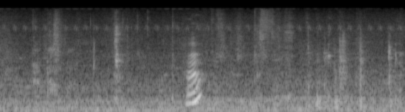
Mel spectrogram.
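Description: A dog yelps once, a short sharply rising cry about two seconds in, over faint clicks of a fork and eating sounds.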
